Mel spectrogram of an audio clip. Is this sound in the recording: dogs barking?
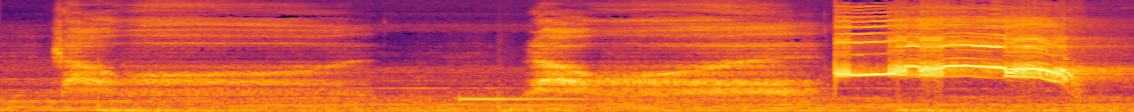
no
